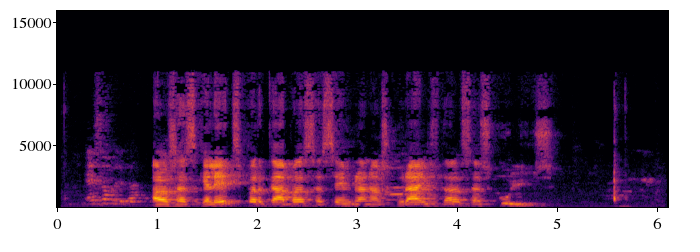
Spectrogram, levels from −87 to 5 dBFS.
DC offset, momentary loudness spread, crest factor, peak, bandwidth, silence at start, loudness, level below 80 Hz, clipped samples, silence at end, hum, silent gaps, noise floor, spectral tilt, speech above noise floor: under 0.1%; 18 LU; 22 dB; 0 dBFS; 11.5 kHz; 0.3 s; -20 LUFS; -70 dBFS; under 0.1%; 0.5 s; none; none; -65 dBFS; -1.5 dB/octave; 44 dB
